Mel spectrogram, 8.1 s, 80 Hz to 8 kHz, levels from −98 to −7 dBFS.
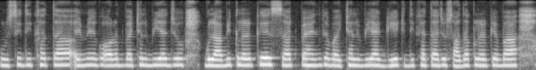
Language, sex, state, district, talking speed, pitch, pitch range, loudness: Bhojpuri, female, Uttar Pradesh, Ghazipur, 170 wpm, 225 Hz, 220-230 Hz, -16 LUFS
